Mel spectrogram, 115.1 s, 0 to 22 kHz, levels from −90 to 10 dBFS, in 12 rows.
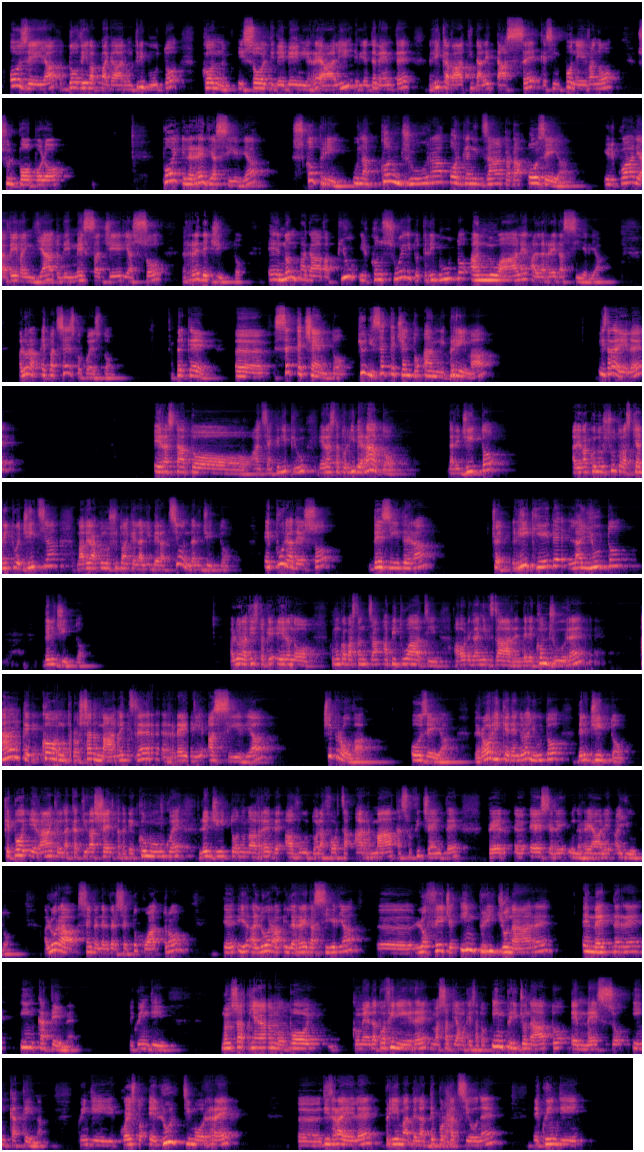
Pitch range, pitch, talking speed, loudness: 145-200 Hz, 170 Hz, 100 wpm, -23 LUFS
